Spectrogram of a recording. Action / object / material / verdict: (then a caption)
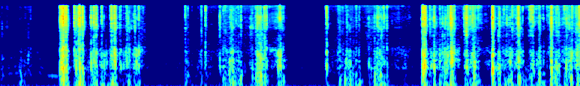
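tap / hard plastic CD case / plastic / none. Long painted nails tap and scratch quickly along the surface and edge of a thin, flat, transparent hard plastic CD case lying on a blanket. Bursts of sharp, bright, dry clicks and scratchy rasps come in clusters separated by brief pauses, each hit dying away almost instantly over a faint low hum.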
